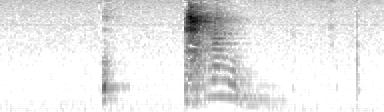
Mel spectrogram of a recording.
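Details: African grey parrot: two quick sharp bursts, the second a hissing snort trailing off, followed by a faint click; sneezing.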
